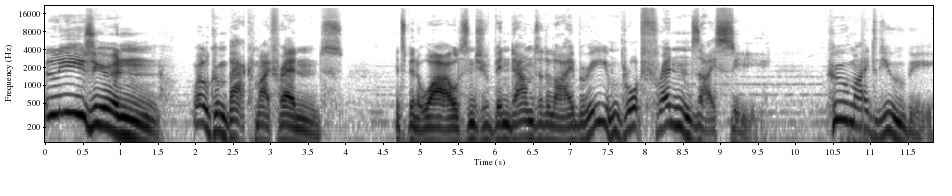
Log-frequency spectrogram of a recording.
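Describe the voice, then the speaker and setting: A loud, booming, resonant put-on character voice from a man at medium pitch, very slow, with faint music in the background. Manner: warm, wise, welcoming.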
